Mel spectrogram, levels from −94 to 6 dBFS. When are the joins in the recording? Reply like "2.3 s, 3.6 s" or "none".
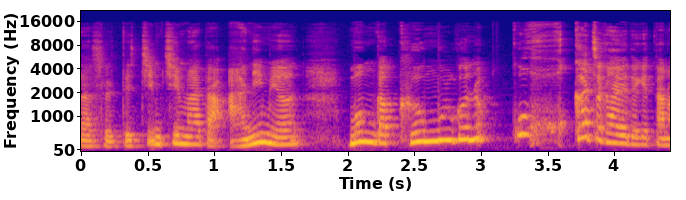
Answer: none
